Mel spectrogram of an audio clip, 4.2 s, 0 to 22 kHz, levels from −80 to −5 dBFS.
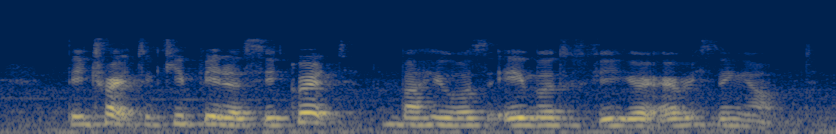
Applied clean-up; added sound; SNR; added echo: none; none; none; none.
